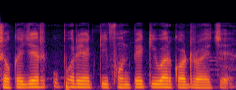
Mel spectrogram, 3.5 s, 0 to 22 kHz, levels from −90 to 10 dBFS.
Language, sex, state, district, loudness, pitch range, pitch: Bengali, male, Assam, Hailakandi, -18 LUFS, 130-140 Hz, 140 Hz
